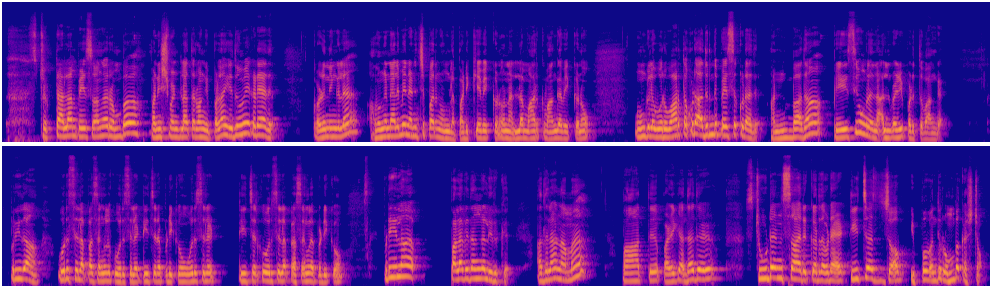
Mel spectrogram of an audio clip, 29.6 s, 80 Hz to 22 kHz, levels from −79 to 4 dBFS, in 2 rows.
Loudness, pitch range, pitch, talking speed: -21 LUFS, 180-235 Hz, 200 Hz, 125 wpm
